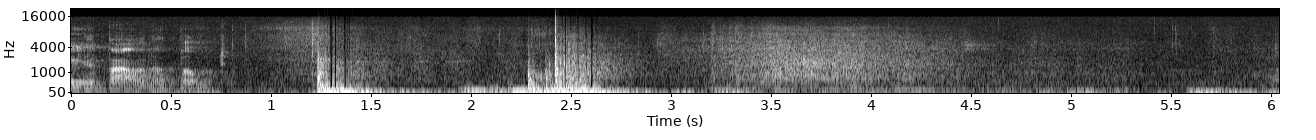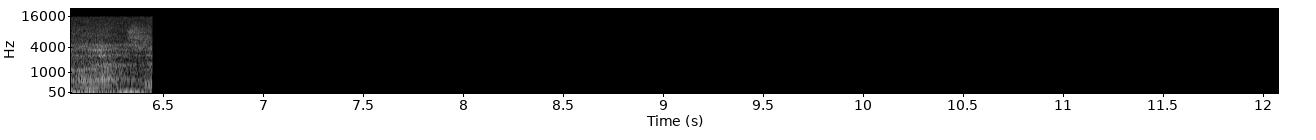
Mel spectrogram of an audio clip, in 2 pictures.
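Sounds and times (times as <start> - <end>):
heavy thumps: 0.9 - 6.0
sharp knock: 1.2 - 3.4.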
